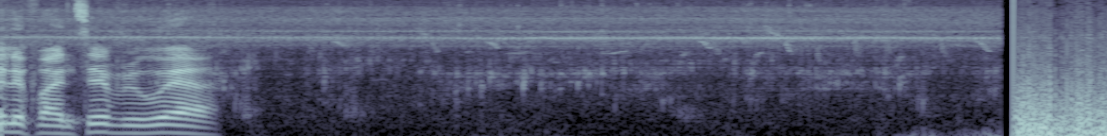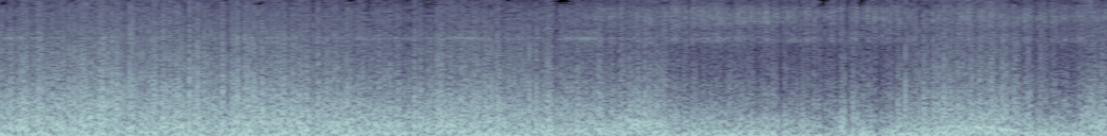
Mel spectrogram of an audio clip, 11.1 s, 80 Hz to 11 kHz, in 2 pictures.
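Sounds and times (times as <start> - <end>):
insects trilling: 0.0 - 5.1
loud rushing roar: 5.1 - 11.0.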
